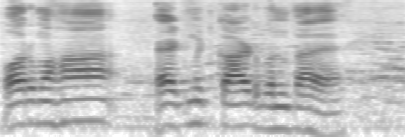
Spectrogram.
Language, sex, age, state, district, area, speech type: Urdu, male, 60+, Uttar Pradesh, Muzaffarnagar, urban, spontaneous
